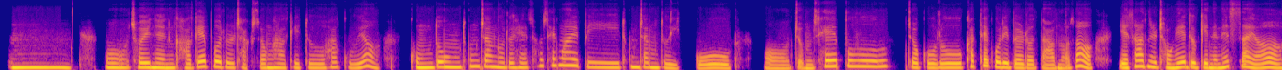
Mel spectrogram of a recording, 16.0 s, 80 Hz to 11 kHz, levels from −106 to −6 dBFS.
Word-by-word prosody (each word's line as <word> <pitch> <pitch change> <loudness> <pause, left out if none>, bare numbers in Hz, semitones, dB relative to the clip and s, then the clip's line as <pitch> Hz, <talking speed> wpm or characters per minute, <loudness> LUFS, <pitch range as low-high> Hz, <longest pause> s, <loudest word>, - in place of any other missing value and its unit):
음. 205 0 +5 0.4
어 205 -1 +2
저희는 210 -3 +4
가계부를 225 +2 0
작성하기도 195 0 -3
하고요 220 +1 -5 0.4
공동 225 +2 +4
통장으로 245 -4 -1
해서 210 -1 -4
생활비 275 -9 -2
통장도 215 -4 0
있고 175 +1 -2 0.4
어 165 0 -4
좀 170 0 -3
세부적으로 260 -7 -1
카테고리별로 195 - 0
나눠서 185 +6 -1 0.3
예산을 240 +5 +2
정해 205 +2 +3
두기는 200 -3 +2
했어요. 210 -4 +1
210 Hz, 225 characters per minute, -22 LUFS, 195-235 Hz, 0.4 s, 음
